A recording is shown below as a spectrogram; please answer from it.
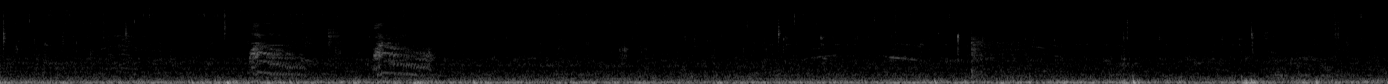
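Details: Female stray cat in a park in Antalya, Turkey, meowing to ask for a street water tap to be opened; two clear drawn-out meows, rising then falling, about two seconds apart, over a low steady rumble of running water and park ambience.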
